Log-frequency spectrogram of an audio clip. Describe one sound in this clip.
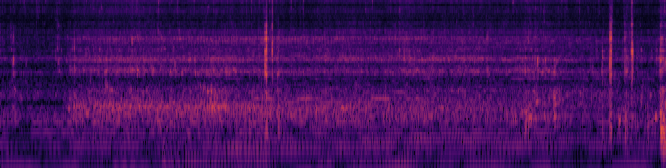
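Swimmers splash and kick at the surface above.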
